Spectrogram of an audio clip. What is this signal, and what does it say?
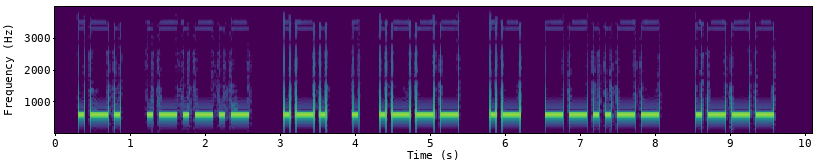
Morse code, heard as a keyed tone, about 15 wpm, spaced as for 12 wpm, 600 Hz. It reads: R.REJA,J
